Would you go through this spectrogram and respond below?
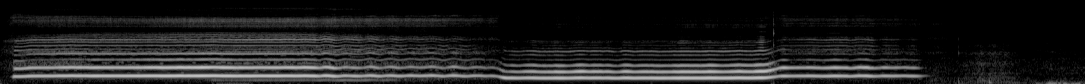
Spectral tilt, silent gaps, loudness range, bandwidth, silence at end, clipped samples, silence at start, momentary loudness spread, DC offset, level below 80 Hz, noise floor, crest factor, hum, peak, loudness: -3.5 dB/octave; none; 6 LU; 14.5 kHz; 0.2 s; under 0.1%; 0.1 s; 11 LU; under 0.1%; -60 dBFS; -56 dBFS; 12 dB; none; -10 dBFS; -21 LUFS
